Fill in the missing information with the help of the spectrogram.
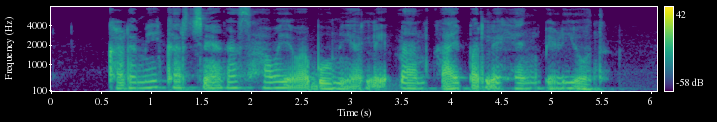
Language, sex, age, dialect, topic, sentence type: Kannada, female, 36-40, Dharwad Kannada, agriculture, question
